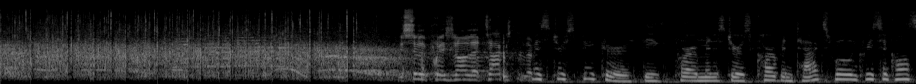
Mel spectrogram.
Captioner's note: some Applause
